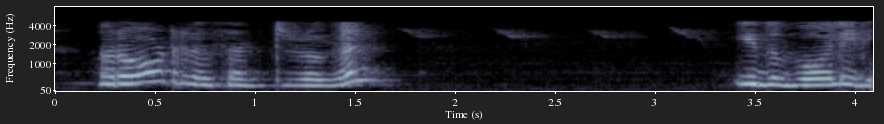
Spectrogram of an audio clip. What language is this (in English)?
Malayalam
